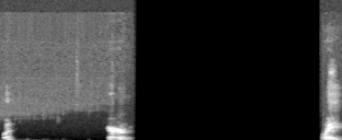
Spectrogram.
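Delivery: hard, hushed half-whisper, barely heard. Playing a confused character who is mumbling, half-whispering. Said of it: "You're whispering so hard".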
